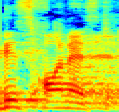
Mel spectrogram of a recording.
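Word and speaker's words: dishonest: इसको पढ़ते हैं डिसऑनेस्ट। एच जो है वो साइलेंट रहता है इसमें।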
